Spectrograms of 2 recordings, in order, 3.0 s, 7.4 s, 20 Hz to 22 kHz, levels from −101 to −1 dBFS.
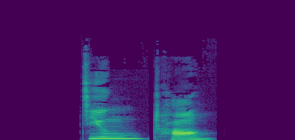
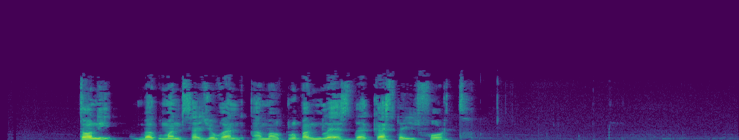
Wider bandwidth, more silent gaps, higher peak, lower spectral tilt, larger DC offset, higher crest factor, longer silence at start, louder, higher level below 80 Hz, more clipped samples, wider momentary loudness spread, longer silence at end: first, 13 kHz vs 10.5 kHz; first, 1.49-1.54 s vs none; second, -10 dBFS vs -4 dBFS; second, -3.5 dB/octave vs -6 dB/octave; neither; second, 18 dB vs 24 dB; about the same, 0.85 s vs 0.8 s; about the same, -25 LUFS vs -25 LUFS; about the same, -76 dBFS vs -72 dBFS; neither; first, 16 LU vs 11 LU; second, 0.85 s vs 2.75 s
